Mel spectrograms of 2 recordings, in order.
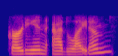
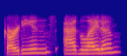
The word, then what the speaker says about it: guardian ad litem: by saying that um i've always pronounced it guardian ad litems and i recently learned that it's actually guardian's adoletum so please excuse me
